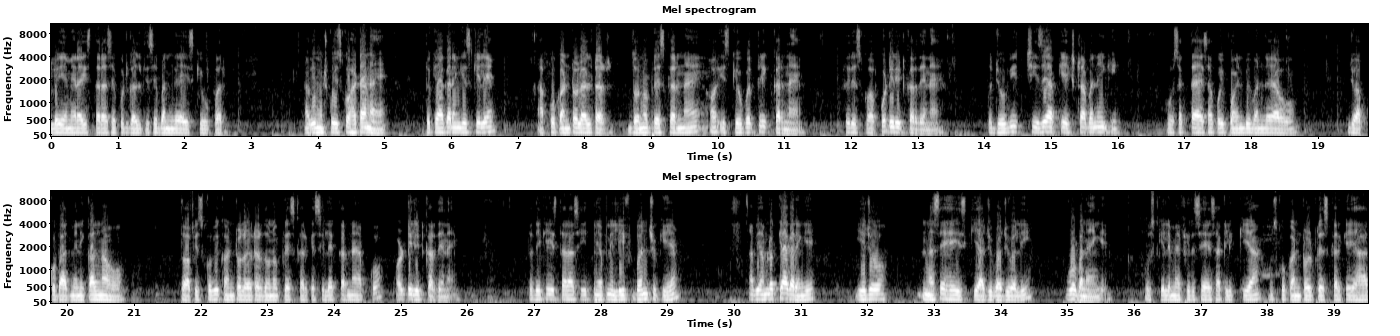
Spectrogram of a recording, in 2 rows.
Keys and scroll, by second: 16.1 ctrl+alt+Delete.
